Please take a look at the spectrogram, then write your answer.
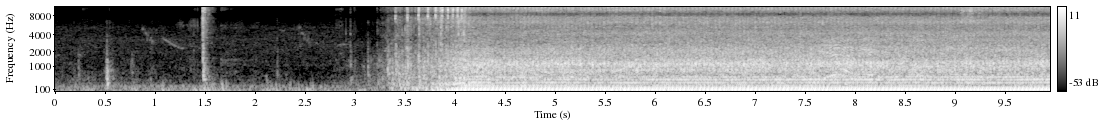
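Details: Troy-Bilt TB-200, heavily abused, just after drive cable replacement, before fitting the new air filter: quiet handling noises, then the small single-cylinder engine catches and settles into a steady, even idle beat with no misses. Normal running.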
